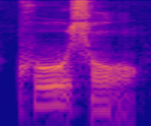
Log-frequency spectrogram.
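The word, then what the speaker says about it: 高層: 고층. 층이 높다는 거죠. 네.고 뭐 코일 거 같은데요. 코. 그리고 층. 이것도 문제가 여기 끝에가 우가 나와야 되니까이 앞에 있는 건 분명히 5단이 나올 거예요. 츠는 사행으로 바뀌거든요. 그러니까 사행의 5단. 소겠네요. 소 그죠? 요거 두 개가 소일 테고 그 소에다가 장음으로 우가 붙으니까 소우 즉 소 그렇게 되겠네요. 코소 코소 이게 바로 고층입니다.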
